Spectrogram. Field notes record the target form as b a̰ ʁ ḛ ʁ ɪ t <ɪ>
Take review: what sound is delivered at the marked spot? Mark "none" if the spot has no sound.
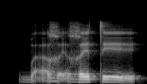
ɪ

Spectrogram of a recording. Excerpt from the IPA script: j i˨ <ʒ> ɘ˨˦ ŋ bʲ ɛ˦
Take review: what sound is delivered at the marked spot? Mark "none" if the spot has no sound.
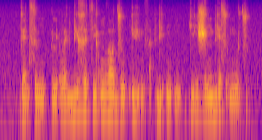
ʒ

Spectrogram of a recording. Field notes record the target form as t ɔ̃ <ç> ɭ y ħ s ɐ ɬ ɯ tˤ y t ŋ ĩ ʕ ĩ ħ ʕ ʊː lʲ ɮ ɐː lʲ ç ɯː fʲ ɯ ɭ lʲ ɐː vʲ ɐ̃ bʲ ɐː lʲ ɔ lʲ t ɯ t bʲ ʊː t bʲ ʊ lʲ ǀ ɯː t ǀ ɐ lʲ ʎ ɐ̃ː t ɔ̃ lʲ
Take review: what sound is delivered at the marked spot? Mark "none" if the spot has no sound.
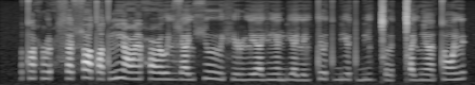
ħ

